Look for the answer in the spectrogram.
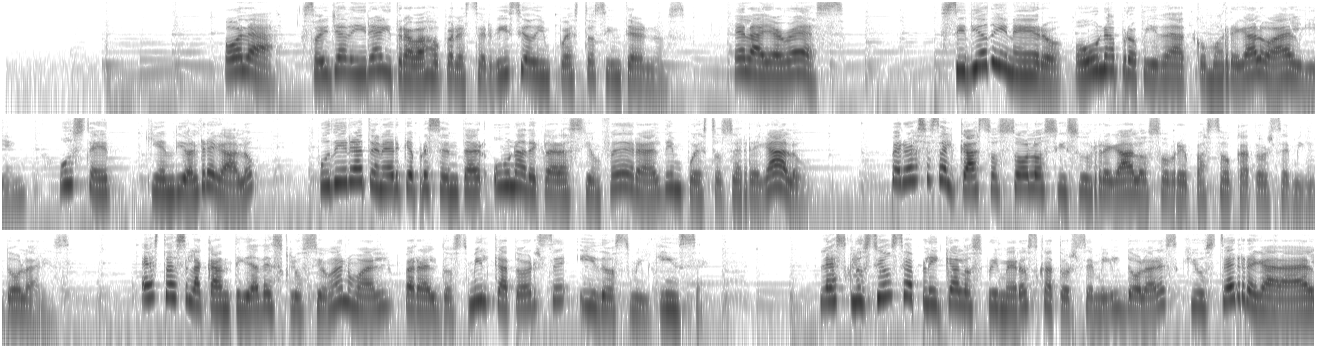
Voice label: Gift Tax Spanish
